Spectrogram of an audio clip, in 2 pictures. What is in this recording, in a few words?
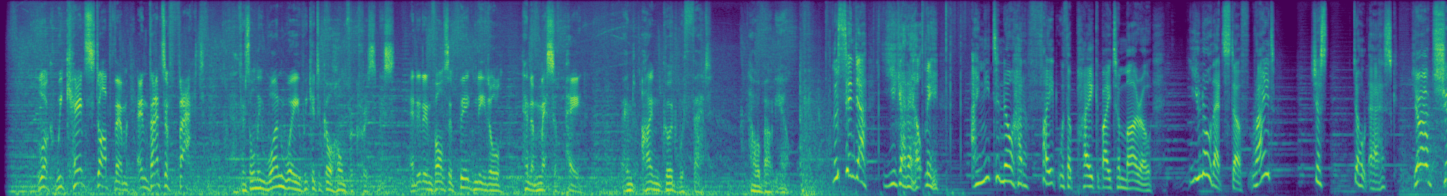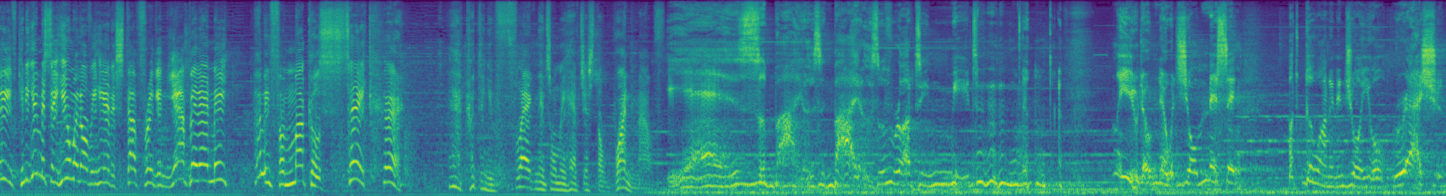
vo character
